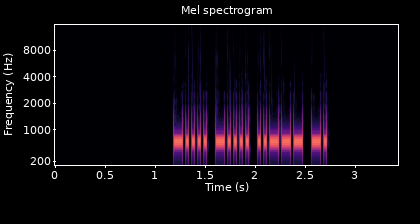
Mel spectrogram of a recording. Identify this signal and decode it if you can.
Morse code, heard as a keyed tone, about 40 wpm, 700 Hz. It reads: 662N
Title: Common Cut Numbers - 4-Digit 40wpm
